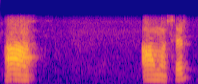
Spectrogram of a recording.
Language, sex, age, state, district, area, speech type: Tamil, male, 18-30, Tamil Nadu, Thanjavur, rural, conversation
